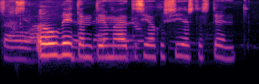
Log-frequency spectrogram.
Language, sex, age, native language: Icelandic, female, 11, Icelandic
